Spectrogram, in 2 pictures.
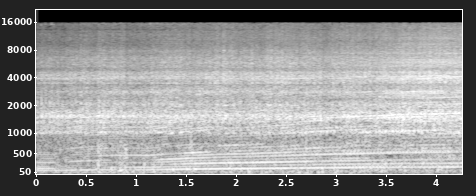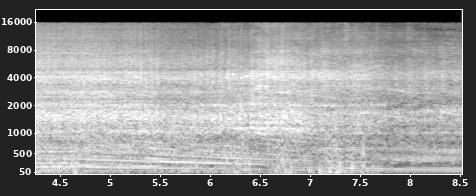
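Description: A small motorcycle engine revs up high, holds, and drops back to idle.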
